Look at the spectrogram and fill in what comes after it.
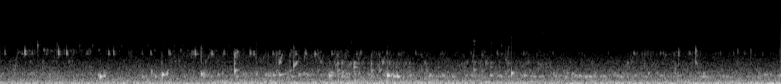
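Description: Underwater ambience: a steady low rumble with many short, quick blips and gurgles.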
